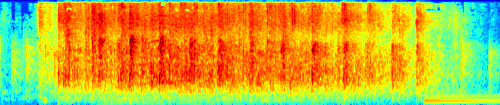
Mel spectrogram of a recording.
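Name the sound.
audience applause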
